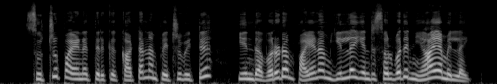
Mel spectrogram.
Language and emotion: Tamil, angry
